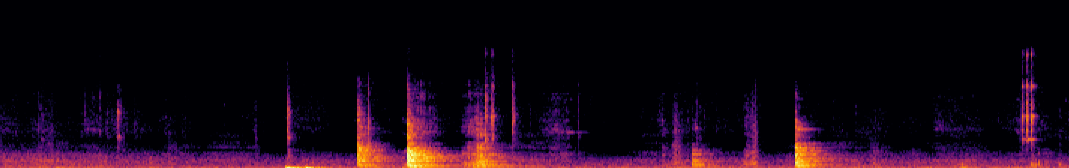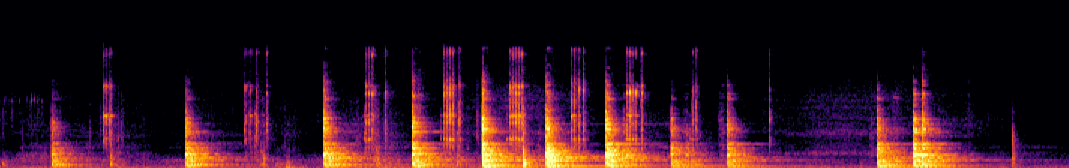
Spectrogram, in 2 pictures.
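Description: Socket ratchet clicking as it is worked back and forth to unscrew a differential filler plug: a few scattered clicks at first, then a busy run of sharp metallic clicks in the second half. A dull knock about two seconds in.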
